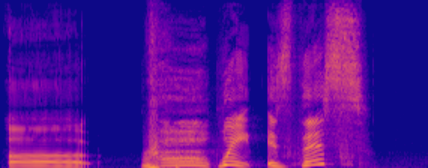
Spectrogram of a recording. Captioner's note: gasps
